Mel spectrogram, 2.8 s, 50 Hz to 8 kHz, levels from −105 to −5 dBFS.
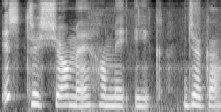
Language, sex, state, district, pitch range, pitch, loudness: Hindi, female, Himachal Pradesh, Shimla, 225-255 Hz, 240 Hz, -13 LUFS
